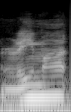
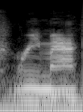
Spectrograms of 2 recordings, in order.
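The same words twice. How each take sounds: First: The name is said with a Croatian pronunciation. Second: The name is said with an American pronunciation. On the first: "is more the Croatian way" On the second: "is the American way to say it"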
